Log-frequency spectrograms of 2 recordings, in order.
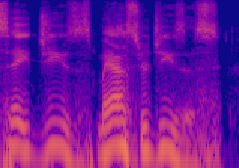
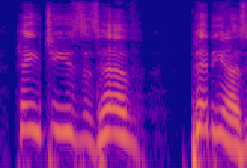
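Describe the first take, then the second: First: Plain, earnest call; sincere appeal. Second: High-pitched mock begging; pitiful pleading. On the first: Acted. Lepers asking Jesus to truly see them, sincere. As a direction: ask simply, with no whining. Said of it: "In this sense, pity is". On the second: Lepers begging Jesus for pity, pitiful pleading. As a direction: plead in a hammed-up poor-me voice. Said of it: "like, I think of".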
